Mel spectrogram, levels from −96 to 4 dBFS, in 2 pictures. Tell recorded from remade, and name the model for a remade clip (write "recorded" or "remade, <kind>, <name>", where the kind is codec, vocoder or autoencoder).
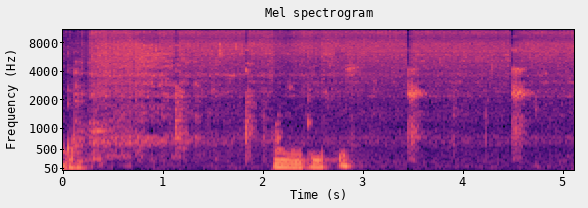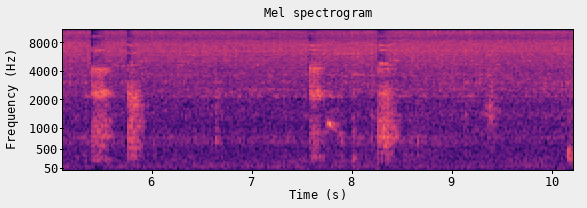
recorded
